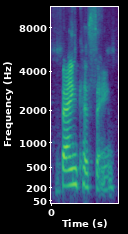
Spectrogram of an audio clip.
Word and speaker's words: Bankasingh: When it arises So for our Conflict Resolution workshop tonight, we have Bankasingh... Is it pronounced Bankasingh? your last name? : Bankasingh Thank you so much.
